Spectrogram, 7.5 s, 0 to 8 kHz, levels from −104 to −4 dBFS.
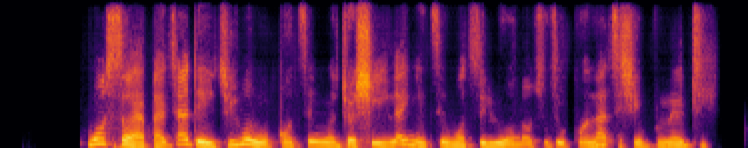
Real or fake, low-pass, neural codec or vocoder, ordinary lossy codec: fake; none; codec, 16 kHz, 1 kbps, X-Codec, HuBERT features, trained on general audio; none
